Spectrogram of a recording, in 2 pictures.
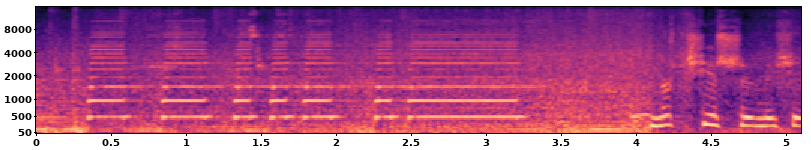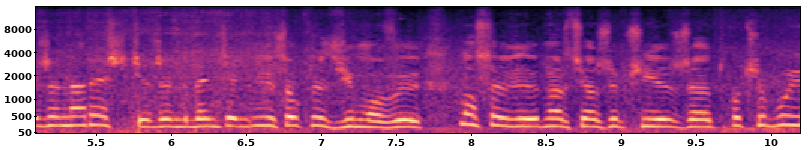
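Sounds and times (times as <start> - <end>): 
vehicles driving past across a bridge: 0.0 - 10.1
celebratory car horns honking: 0.3 - 4.0
speech: 4.1 - 10.1.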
